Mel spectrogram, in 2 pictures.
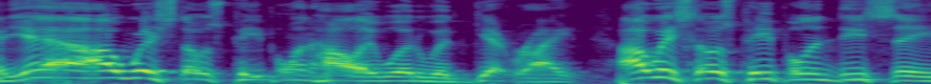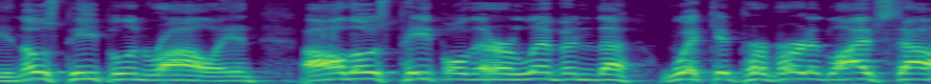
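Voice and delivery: lightly mock the pious folks pointing fingers; preacher lightly imitating a smug congregant; mocking smug churchgoer. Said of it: "Now, you say".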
